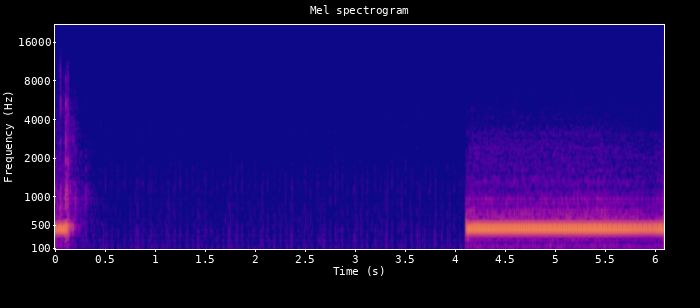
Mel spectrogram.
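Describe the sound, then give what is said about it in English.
A loud, steady ringback tone on a phone line during an outgoing call to a prize winner: a brief burst at the start, about four seconds of silence, then the tone sounds again and holds to the end. No one speaks. “Oh, it's ringing.”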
